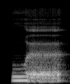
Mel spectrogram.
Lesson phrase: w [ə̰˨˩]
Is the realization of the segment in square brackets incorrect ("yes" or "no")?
no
